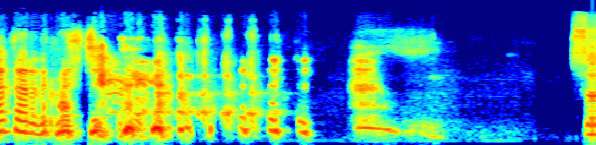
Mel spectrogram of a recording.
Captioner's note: both laugh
